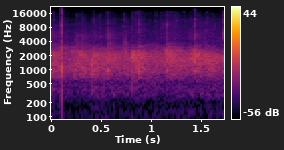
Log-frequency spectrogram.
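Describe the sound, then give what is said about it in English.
A crowd claps for Jesus with steady, dense hand clapping that fills the whole stretch at an even, fairly loud level, with no voices standing out. “But hand clap for Jesus, I think, for that, don't you?”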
